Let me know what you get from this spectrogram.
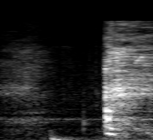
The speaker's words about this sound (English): Sorry, I keep coughing.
